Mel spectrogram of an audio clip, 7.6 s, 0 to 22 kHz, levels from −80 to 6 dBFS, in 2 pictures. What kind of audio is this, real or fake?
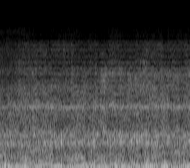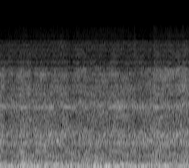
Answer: fake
